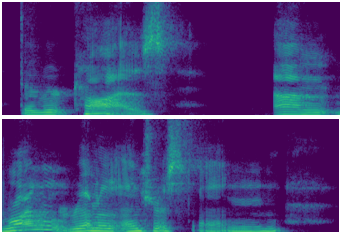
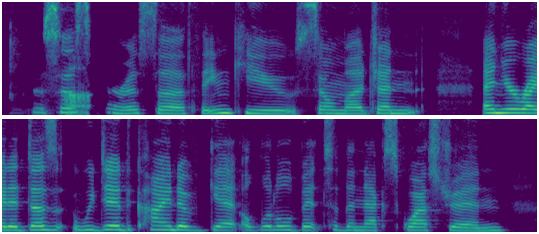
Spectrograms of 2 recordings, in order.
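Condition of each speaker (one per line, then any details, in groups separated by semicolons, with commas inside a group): Muscular dystrophy; no use of arms or legs, uses wheelchair; very physically weak; may need microphone to be heard
No condition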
